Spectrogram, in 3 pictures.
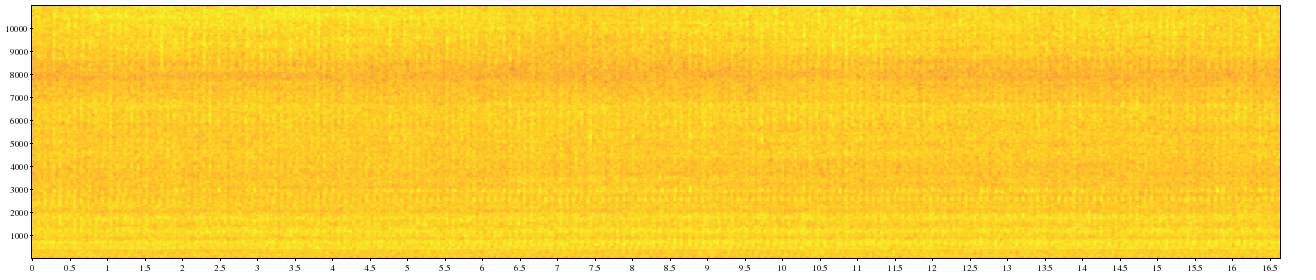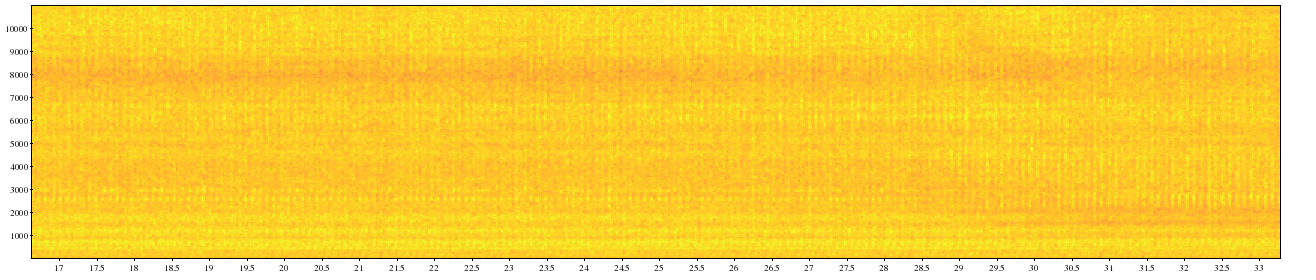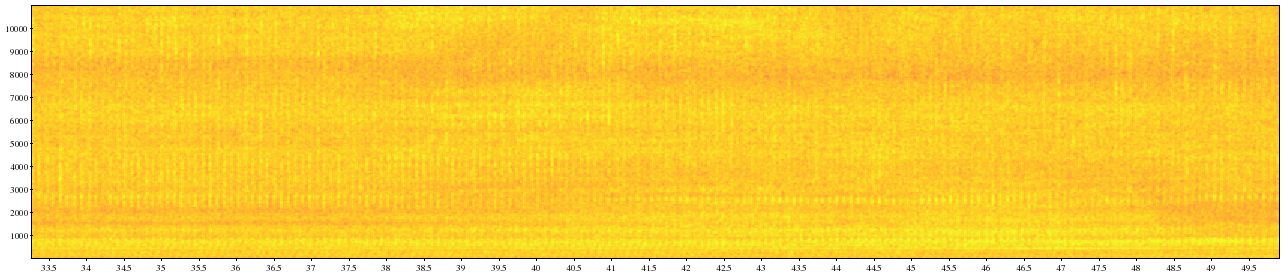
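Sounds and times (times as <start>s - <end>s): rice huller working: 0.0s - 49.9s
diesel engine running: 27.8s - 49.9s.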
